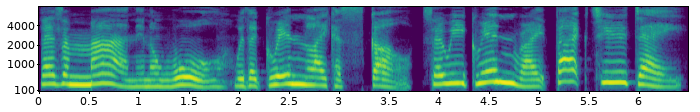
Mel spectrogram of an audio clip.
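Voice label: Child Rhymes Happy Child Female; Duviri; Childrens Rhymes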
